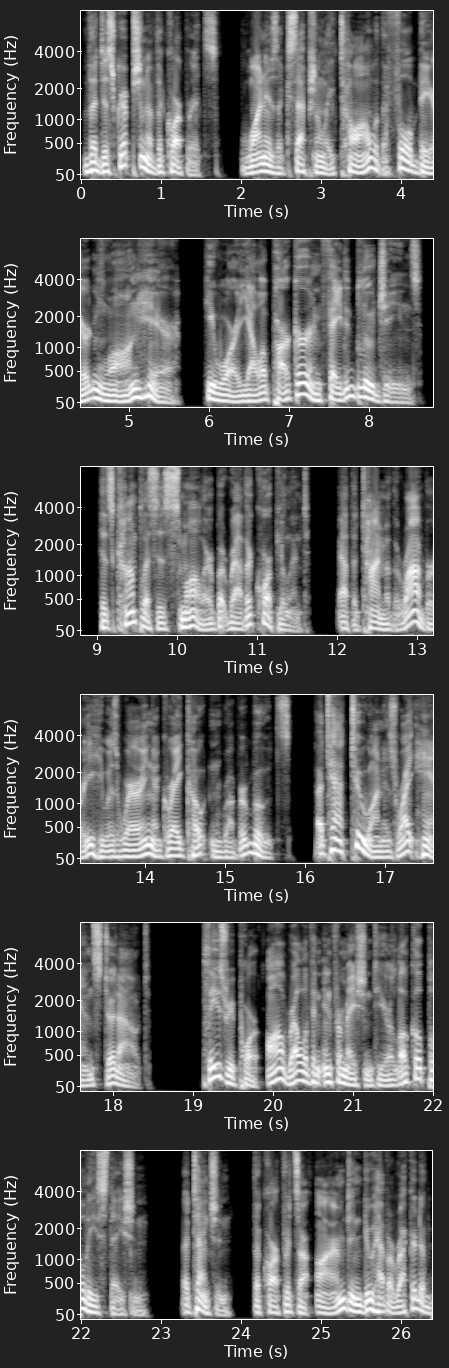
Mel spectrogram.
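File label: US English, Kommentar Neutral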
